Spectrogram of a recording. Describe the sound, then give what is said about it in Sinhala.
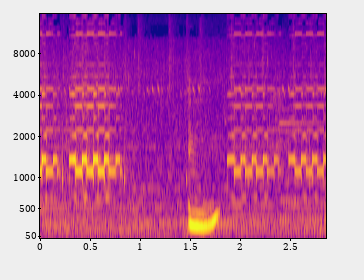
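A telephone rings in two bursts of bright, trilling electronic tones, with a short voice-like sound between them. The ringing is fairly loud and steady within each burst. “මේ වෙලාවේ කවුද අනේ call කරන්නේ? එන්න මම බලන්න.”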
